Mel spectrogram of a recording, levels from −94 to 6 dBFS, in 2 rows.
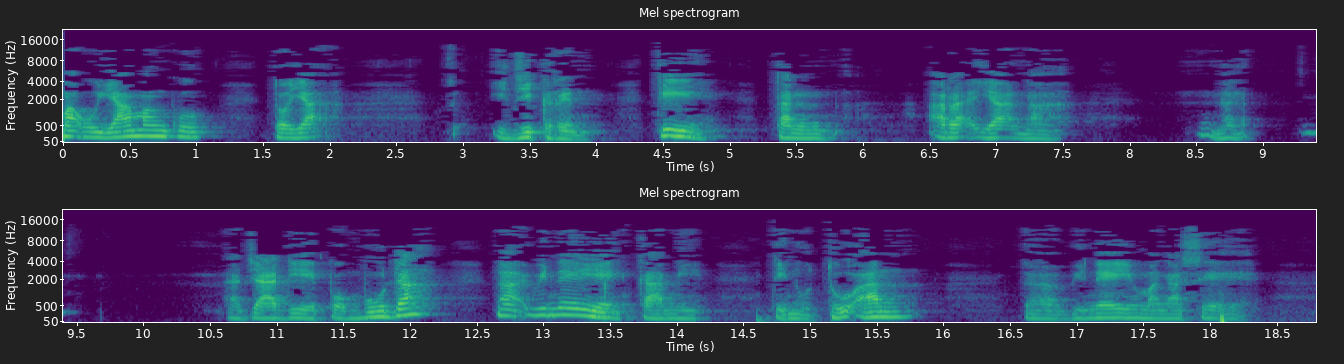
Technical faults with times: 0.00-18.80 WMA compression
13.46-13.48 loud pop
18.08-18.10 loud pop

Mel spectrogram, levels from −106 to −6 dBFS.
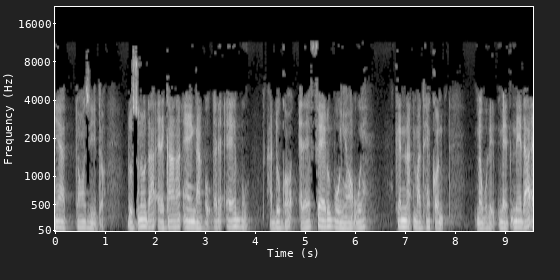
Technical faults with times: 0.00-9.56 MP3 compression
6.80-6.82 pre-echo

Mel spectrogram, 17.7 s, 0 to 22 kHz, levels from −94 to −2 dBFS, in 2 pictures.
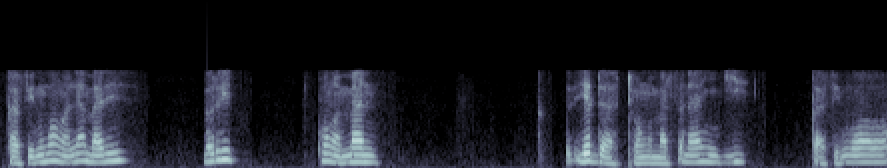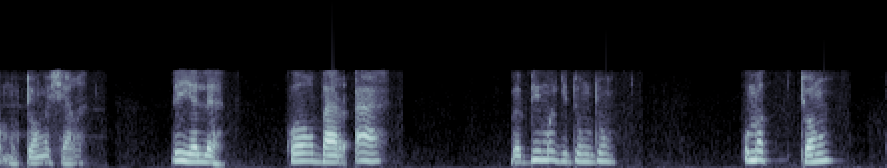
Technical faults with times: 1.46-3.02 comfort noise in place of the background
2.05 dropped samples
3.95-5.66 comfort noise in place of the background
7.64-8.12 comfort noise in place of the background
9.92-10.58 comfort noise in place of the background
11.27-11.72 comfort noise in place of the background
12.19 dropped samples
12.89-13.97 comfort noise in place of the background
14.92 dropped samples
15.29-16.28 comfort noise in place of the background
17.09 dropped samples
17.36-17.72 comfort noise in place of the background

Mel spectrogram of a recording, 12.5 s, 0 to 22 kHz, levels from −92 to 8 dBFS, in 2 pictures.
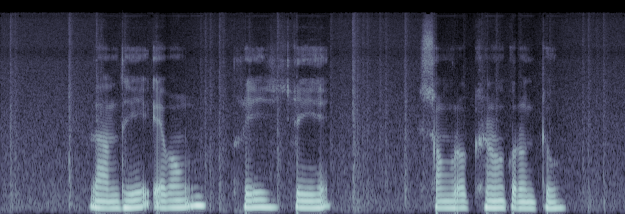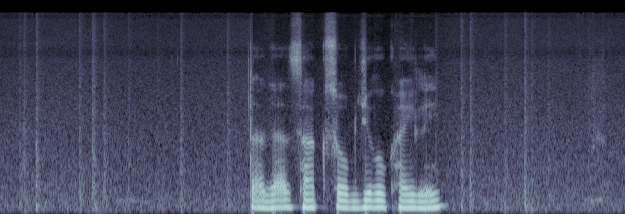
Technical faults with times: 0.00-12.51 gain pumping

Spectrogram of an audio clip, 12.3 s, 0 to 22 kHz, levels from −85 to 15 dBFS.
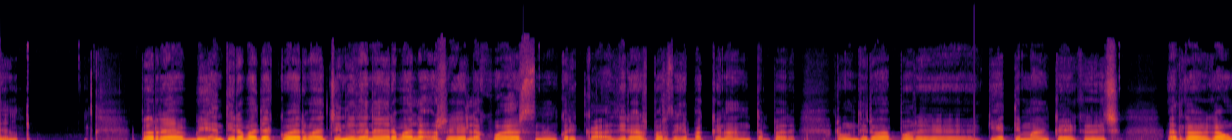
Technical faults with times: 0.00-12.32 generation loss
5.23 repeated buffer
9.74 repeated buffer

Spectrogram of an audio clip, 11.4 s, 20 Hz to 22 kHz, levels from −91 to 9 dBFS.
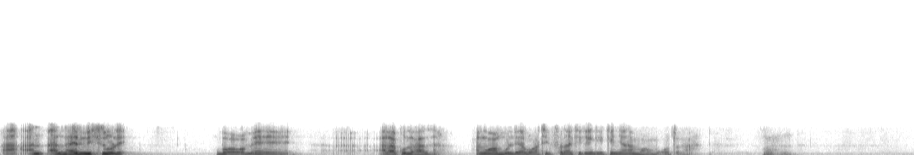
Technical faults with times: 0.00-11.43 Opus compression

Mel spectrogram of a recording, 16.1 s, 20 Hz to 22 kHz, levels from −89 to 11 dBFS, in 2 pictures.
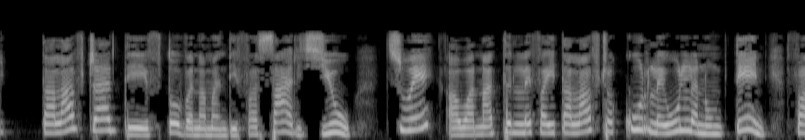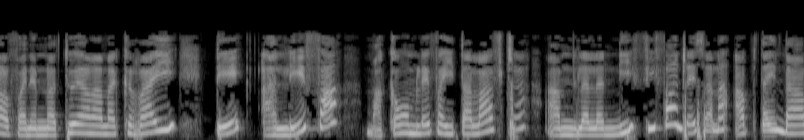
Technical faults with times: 0.00-16.09 low-bitrate audio saved at a high bitrate

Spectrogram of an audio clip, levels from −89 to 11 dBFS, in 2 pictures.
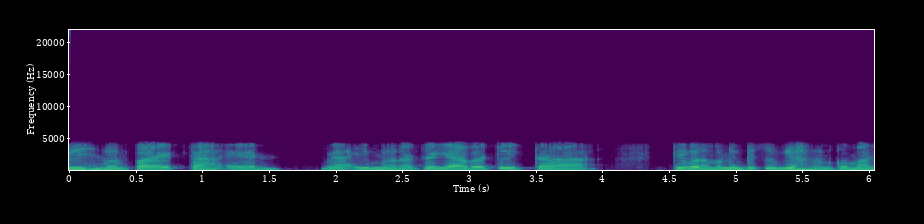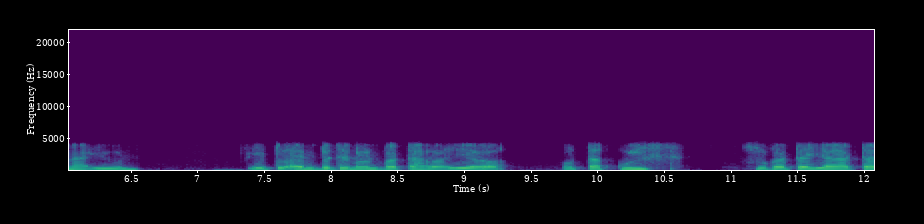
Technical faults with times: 0.00-12.08 Opus voice compression

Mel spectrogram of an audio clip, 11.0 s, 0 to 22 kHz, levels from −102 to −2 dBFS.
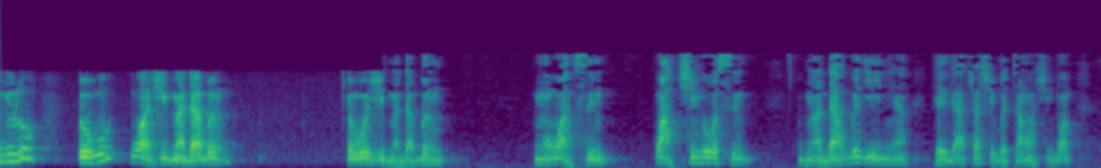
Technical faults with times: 0.00-11.02 MP3 compression
0.00-3.83 input switched to a poorer device

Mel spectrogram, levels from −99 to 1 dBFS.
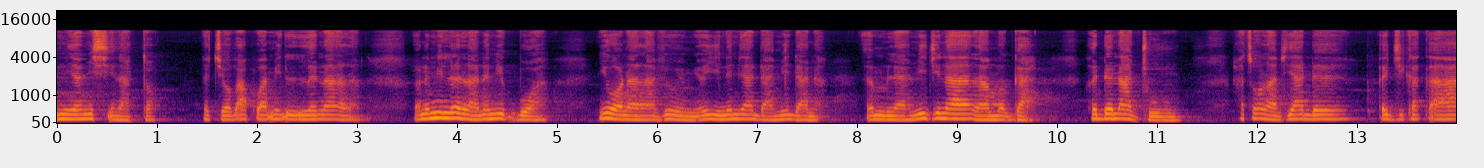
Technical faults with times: none

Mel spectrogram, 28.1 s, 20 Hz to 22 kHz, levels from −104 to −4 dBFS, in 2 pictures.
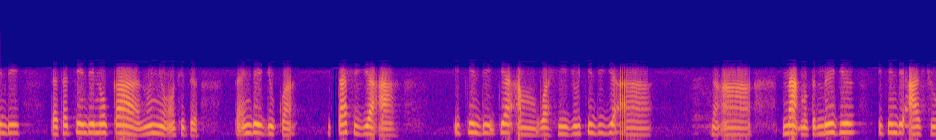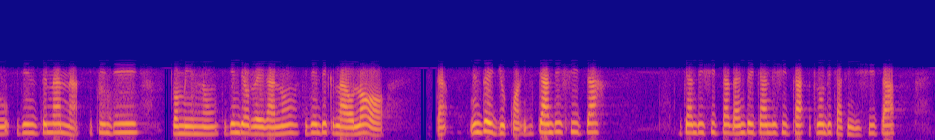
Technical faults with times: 0.00-28.07 Dialogic VOX ADPCM

